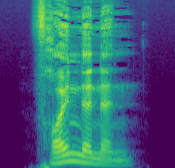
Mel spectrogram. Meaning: plural of Freundin
- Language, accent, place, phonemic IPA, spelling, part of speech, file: German, Germany, Berlin, /ˈfʁɔʏ̯ndɪnən/, Freundinnen, noun, De-Freundinnen.ogg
